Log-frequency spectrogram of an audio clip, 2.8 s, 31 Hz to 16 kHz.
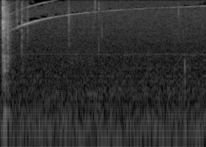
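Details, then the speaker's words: Fujica Auto 7 film camera bought from a junk pile, repaired after a corroded capacitor and broken traces (suspected water ingress); flash switched on, a thin clean whine climbing steadily in pitch as the flash charges normally. "and if we turn the flash on you may hear the the whine of the flash charge"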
